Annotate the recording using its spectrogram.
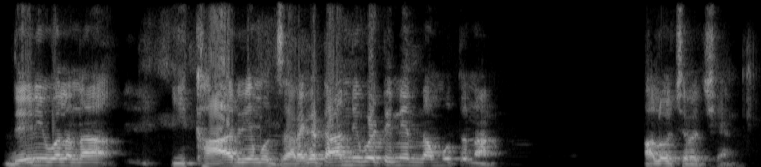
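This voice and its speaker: A man preaching a sermon as a pastor in a church, emphatic, with rhetorical questions and slow, repeated phrases. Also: fairly high pitch, a little mellow, rough recording. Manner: drawn-out slow phrases in series.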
